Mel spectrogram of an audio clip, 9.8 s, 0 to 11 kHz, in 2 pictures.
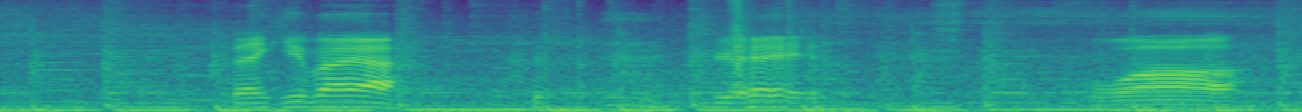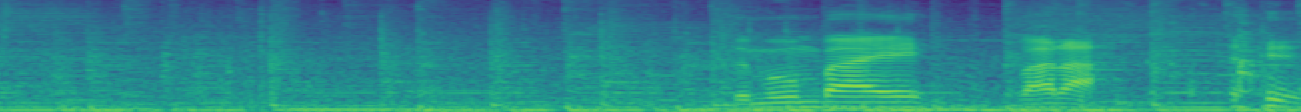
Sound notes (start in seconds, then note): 1.8 laughs; 9.4 laughs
